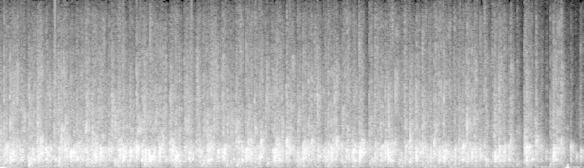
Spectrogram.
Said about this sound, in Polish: E, w takim wypadku teraz... klaski jeśli... będą przyjęte z radością, bo tak. to zawsze podtrzymuje na duchu. Podtrzymuje na duchu.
